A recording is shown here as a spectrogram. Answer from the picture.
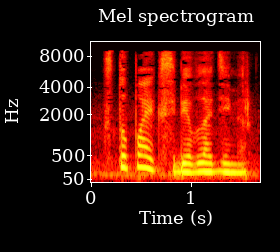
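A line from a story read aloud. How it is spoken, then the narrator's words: Calm. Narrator (Russian): спокойно сказала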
